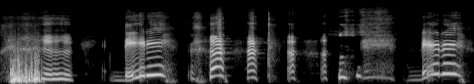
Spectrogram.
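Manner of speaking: high-pitched, drawn "Diddy"; imitating friends' "Daddy". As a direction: squeak out "Diddy" like the friends calling Dad. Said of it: "all of my friends called their dad that".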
